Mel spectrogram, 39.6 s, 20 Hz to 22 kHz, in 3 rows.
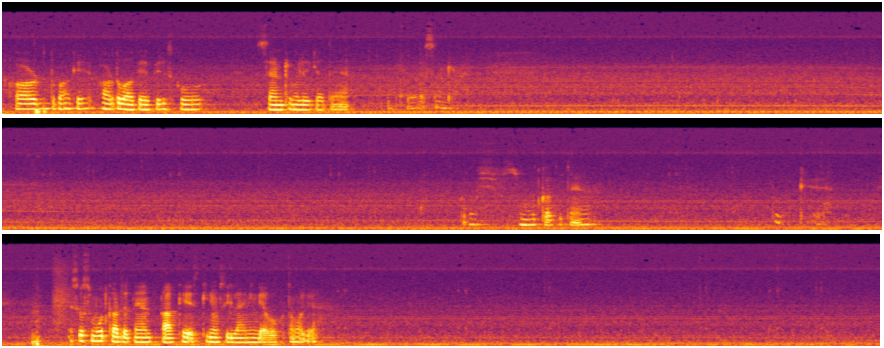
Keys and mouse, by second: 0.5 r, 5.5 click, 6.4-10.1 middle drag, 11.1 click, 12.9 click, 13.8-14.6 right drag, 15.8-16.2 right drag, 18.2 right click, 21.2 click, 21.7-22.5 right drag, 23.3-24.1 right drag, 31.5-32.1 right drag, 33.3-34.7 right drag, 37.9-38.7 right drag.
